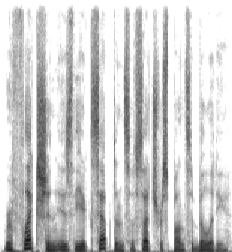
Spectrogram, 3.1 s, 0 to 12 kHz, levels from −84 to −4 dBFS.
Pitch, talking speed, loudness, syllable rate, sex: 130 Hz, 135 wpm, -21 LUFS, 5.7 syllables/s, male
